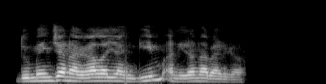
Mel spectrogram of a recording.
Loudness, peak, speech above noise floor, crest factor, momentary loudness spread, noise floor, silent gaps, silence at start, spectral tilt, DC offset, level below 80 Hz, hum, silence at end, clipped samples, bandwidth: -16 LUFS; -2 dBFS; over 75 dB; 14 dB; 9 LU; under -90 dBFS; none; 0.2 s; -8.5 dB/octave; under 0.1%; -58 dBFS; none; 0.85 s; under 0.1%; 6.6 kHz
